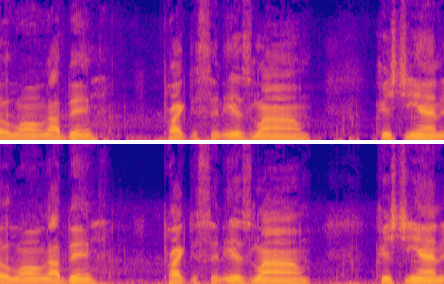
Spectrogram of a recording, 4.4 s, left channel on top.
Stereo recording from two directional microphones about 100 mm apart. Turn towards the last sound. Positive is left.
turn(degrees=-15)  # may be behind; listen again after turning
